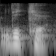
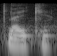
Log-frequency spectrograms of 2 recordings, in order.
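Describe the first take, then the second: First: The name sounds like nee-keh, two short syllables. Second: The name sounds like nai-kee, with a diphthong. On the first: "승리의 여신 니케입니다" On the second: "영어 발음으로는 나이키죠"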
